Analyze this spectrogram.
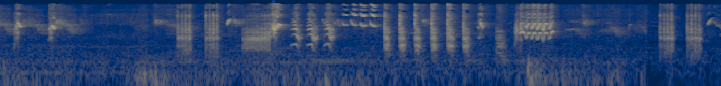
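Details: Javan myna song used as a lure to draw replies from other starlings: a rapid series of harsh broadband clicks and rattles mixed with a few whistled notes, with a faint low hum underneath.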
